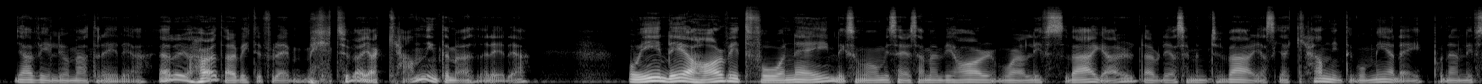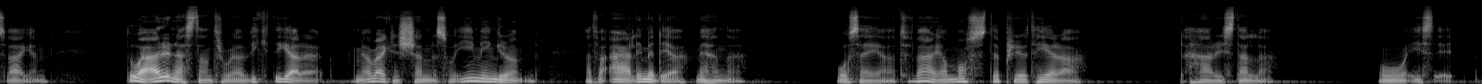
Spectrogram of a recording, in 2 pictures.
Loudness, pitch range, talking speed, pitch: -26 LUFS, 100-125 Hz, 190 wpm, 110 Hz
